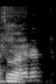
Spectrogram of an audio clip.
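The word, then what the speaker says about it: Scheider: Uh so, and it's um was it Shider? Is that how you pronounce his uh last name? Yeah, Shider.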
